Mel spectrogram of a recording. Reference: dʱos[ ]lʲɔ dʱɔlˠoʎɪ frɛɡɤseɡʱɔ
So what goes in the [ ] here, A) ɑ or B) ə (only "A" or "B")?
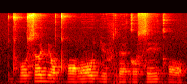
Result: B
